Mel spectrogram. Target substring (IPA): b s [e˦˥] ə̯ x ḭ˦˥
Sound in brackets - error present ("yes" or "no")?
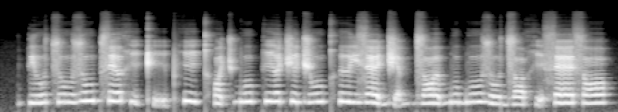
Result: no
